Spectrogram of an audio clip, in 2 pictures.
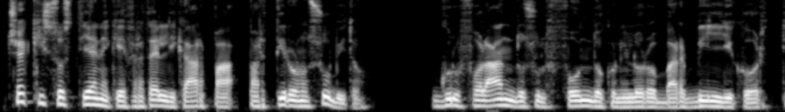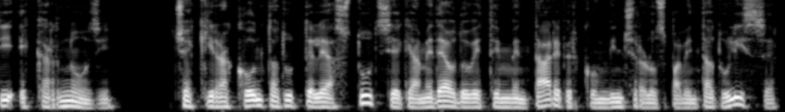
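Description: A man narrating a fable in a measured storytelling manner. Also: lowish voice, a little mellow, no echo, clean studio sound. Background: faint music.

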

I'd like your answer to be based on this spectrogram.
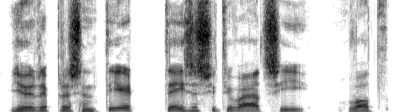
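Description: A man on a podcast who debates calmly and explains his view step by step. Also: fairly high pitch, dry recording, clean studio sound. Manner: measured, explanatory, with false starts.

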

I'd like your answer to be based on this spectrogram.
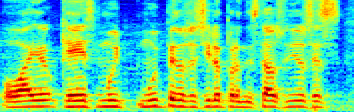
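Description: A man's voice: a little high, level tone, very fast, fairly bright tone. Chatty Mexican radio host man. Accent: Mexican Spanish. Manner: chatty, vivid anecdote-telling with many fillers. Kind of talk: casual on-air storytelling.

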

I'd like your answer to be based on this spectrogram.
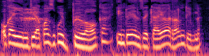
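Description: A woman's voice: fairly low pitch, quick pace, a little mellow, soft background music. A South African woman hosting a radio interview, putting questions to her guests. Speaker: radio host.

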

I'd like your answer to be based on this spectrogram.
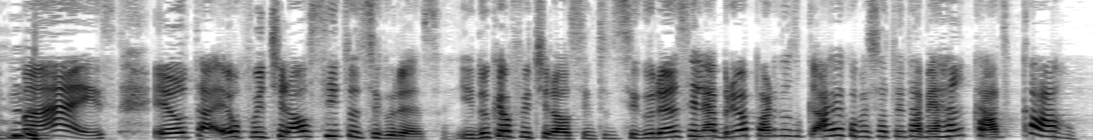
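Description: A Brazilian woman co-hosting a podcast, with a voice sitting a little above the usual. She tells her story in an animated, chatty way and acts out the quotes as she goes. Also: high-pitched, fast talker, gravelly. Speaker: podcast co-host. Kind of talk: casual chat.

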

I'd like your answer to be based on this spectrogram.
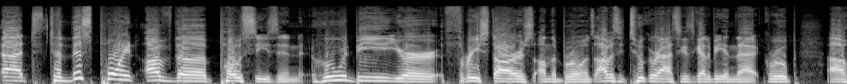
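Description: A man's voice: medium pitch, clear, resonant tone, dry recording, rough recording. A man co-hosting a sports radio show, asking questions in a conversational, jokey way. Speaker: radio co-host.

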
